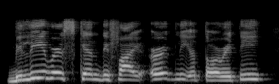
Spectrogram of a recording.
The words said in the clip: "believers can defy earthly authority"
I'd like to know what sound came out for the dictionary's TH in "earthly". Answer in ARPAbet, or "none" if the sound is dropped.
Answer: T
